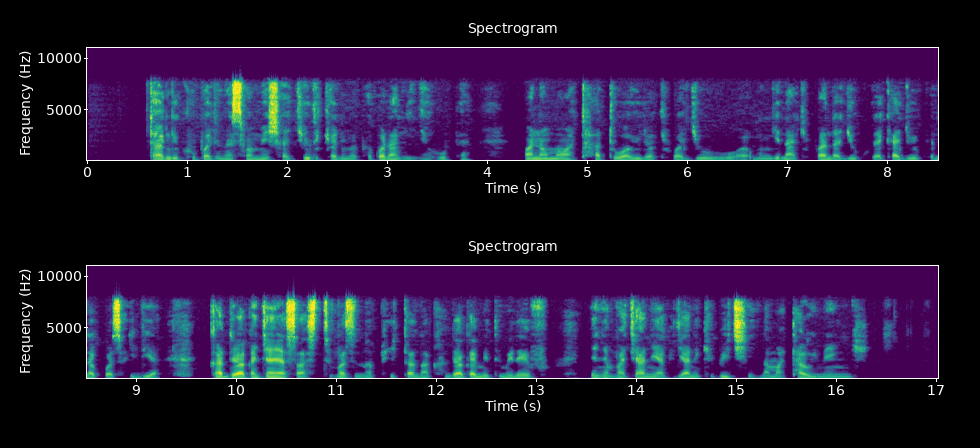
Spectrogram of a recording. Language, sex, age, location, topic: Swahili, male, 36-49, Kisii, health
